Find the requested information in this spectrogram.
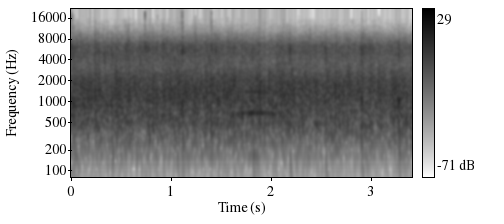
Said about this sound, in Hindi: इतनी तालियों से नहीं होगी साहब,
